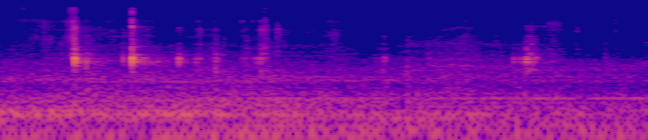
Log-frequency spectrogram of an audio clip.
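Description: A few light metallic clicks as hands work the rocker arm and adjustable checking pushrod on an LS cylinder head, two close together about half a second in and a fainter one past three seconds, over a faint steady background hum.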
